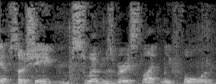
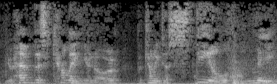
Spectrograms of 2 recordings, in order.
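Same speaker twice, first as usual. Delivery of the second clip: sea hag voice; 7 semitones higher, 4 dB louder than usual. Acted. Hag taunts the party.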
